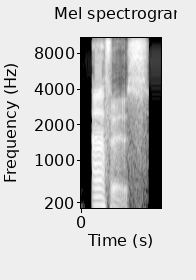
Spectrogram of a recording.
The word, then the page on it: aphis: British English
